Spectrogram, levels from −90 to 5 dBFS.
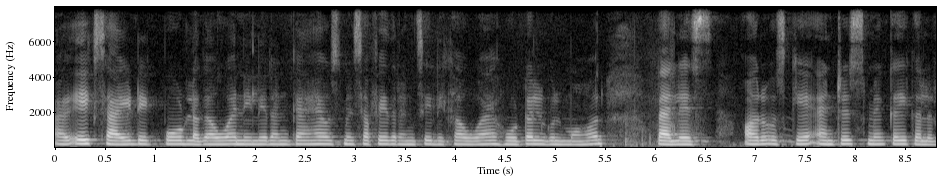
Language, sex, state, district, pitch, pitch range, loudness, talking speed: Hindi, female, Bihar, Vaishali, 195 Hz, 190-200 Hz, -19 LUFS, 195 wpm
